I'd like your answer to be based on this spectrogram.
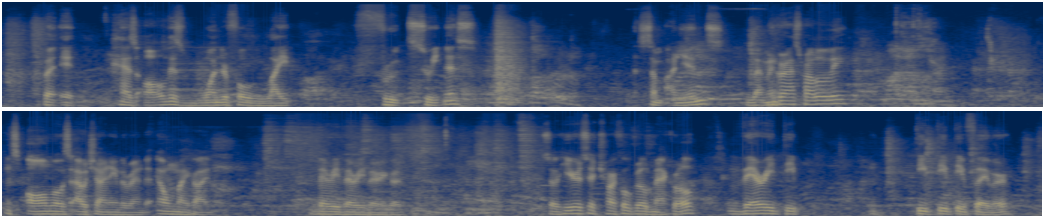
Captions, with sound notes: but it has all this wonderful light fruit sweetness. [metal clangs] Some onions. Lemongrass probably. [people chattering continues] It's almost outshining the rendang. Oh my God. Very, very, very good. [steel scrapes] So here's a charcoal-grilled mackerel. Very deep, deep, deep, deep flavor.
